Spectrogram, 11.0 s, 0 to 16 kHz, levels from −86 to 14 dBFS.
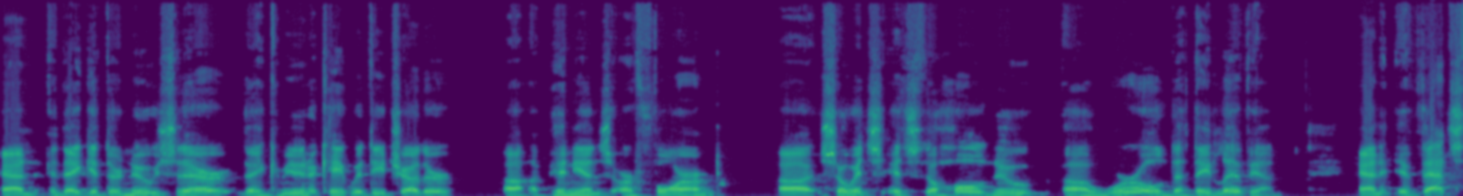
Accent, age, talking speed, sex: American, 60-79, 170 wpm, male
